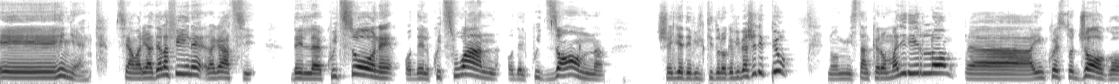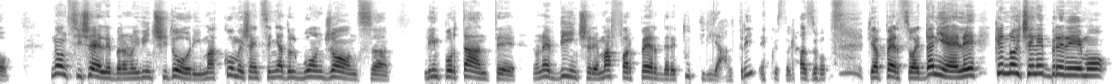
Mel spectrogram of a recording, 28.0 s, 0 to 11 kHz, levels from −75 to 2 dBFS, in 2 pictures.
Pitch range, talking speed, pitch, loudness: 165-230 Hz, 150 wpm, 190 Hz, -19 LUFS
